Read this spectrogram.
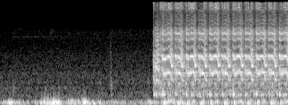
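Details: Indian Sport Chief motorcycle, hard start: quiet, then fast steady cranking whirr with squealing starter note, extended cranking, engine never catches.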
